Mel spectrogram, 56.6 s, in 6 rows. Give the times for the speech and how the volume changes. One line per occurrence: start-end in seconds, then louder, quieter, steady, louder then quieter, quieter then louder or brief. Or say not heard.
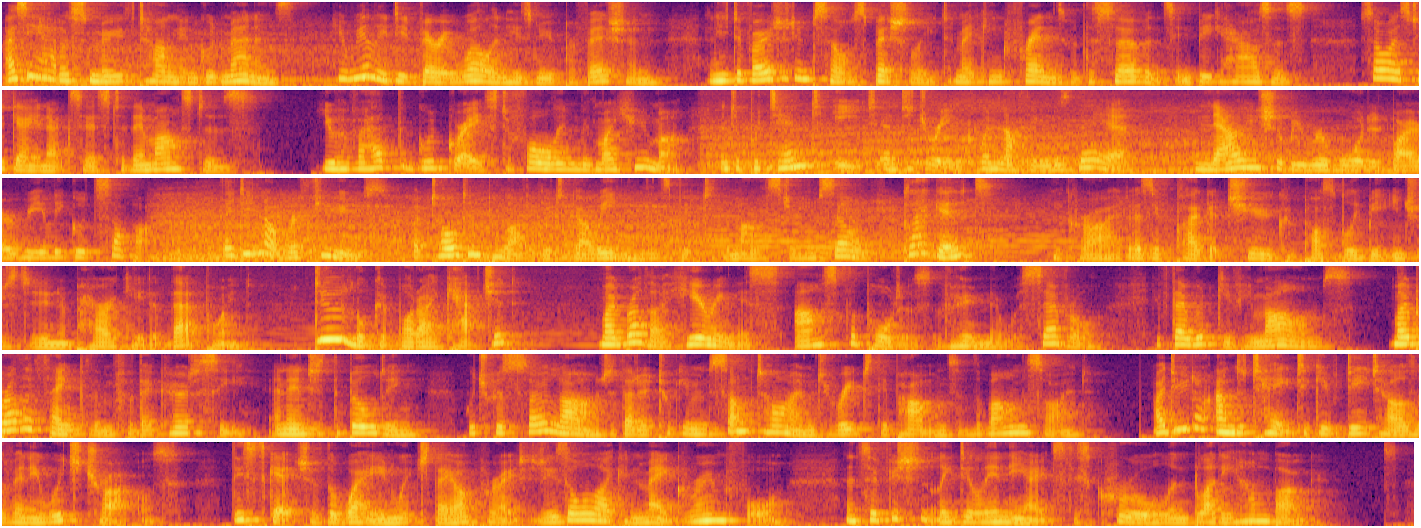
0.0-56.5 steady.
